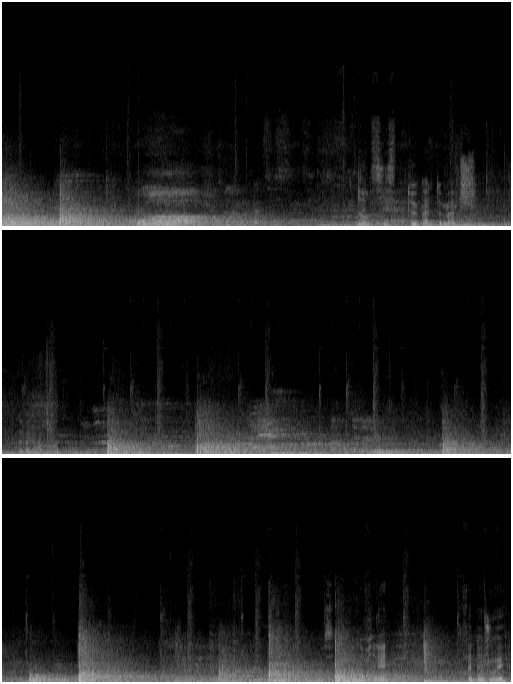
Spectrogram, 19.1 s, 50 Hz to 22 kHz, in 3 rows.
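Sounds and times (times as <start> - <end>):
padel ball struck by rackets: 13.0 - 14.2, 15.4 - 17.3.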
